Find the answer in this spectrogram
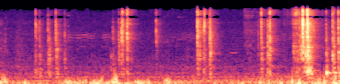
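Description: Close-miked eating of shrimp in sauce: scattered wet mouth clicks and lip smacks while chewing, often in quick pairs.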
